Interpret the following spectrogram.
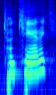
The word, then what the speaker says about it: Tunkhannock: me the name of the town you can pronounce better than I can uh Tunkhannock t-u-n-k-h-a-n-n-o-c-k Titanic okay so you went to school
